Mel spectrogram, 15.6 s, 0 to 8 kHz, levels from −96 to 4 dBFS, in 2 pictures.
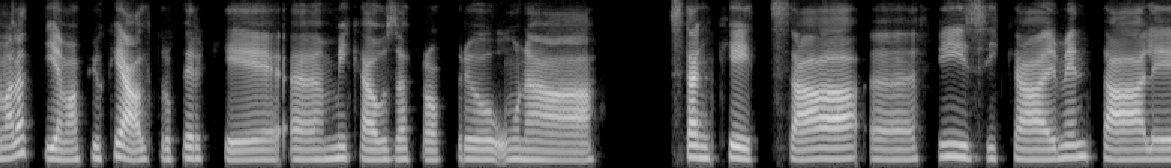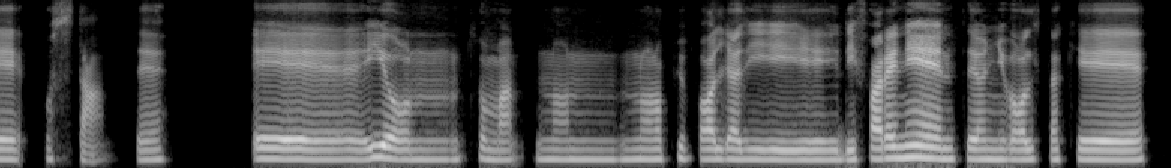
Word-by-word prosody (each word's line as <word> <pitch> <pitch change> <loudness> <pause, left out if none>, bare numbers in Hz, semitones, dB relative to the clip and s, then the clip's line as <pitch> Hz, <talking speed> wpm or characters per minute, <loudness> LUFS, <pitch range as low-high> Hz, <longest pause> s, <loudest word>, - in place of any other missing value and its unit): malattia, 190 -3 0
ma 160 - 0
più 190 +1 -6
che 220 - -2
altro 175 +1 +3
perché, 165 -3 -2
ehm, 170 0 -2
mi 190 +1 0
causa 170 -2 -1
proprio 170 +1 -3
una 160 -2 +1 0.5
stanchezza, 185 -2 +3
ehm, 170 0 -5
fisica 185 -5 0
e 170 - 0
mentale 170 -4 +1
costante 170 -2 -11 0.5
e 170 -2 +1
io 185 -3 +2
n 165 0 -9
somma, 165 -1 -7
non 165 -1 -8
non 170 0 -6
ho - - -4
più 180 +2 -11
voglia 175 -1 -1
di 165 -1 -2
di 165 - -4
fare 180 +2 +3
niente, 185 -3 +4
ogni 170 0 -3
volta 170 0 -4
che, 165 0 +1
170 Hz, 125 wpm, -21 LUFS, 165-180 Hz, 0.5 s, niente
